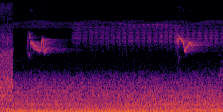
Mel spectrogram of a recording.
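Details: Yellow-throated Vireo in June in North Central Florida's Alachua County, singing short, burry, slurred repeated phrases about three seconds apart, over a steady high insect drone and low rumbling background noise.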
